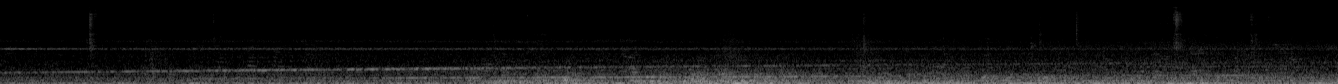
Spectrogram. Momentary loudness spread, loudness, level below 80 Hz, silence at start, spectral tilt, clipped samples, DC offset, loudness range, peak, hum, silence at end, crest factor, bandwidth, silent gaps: 9 LU; -42 LUFS; -42 dBFS; 0 s; -7 dB/octave; under 0.1%; under 0.1%; 7 LU; -24 dBFS; none; 0 s; 16 dB; 16 kHz; none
